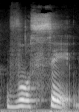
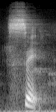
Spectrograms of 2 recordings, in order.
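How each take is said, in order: First: The word is said in full, two syllables. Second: The word is shortened to one syllable. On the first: "they don't say the whole word like você" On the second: "They usually say se"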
